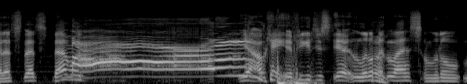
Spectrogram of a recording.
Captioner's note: terrible groaning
